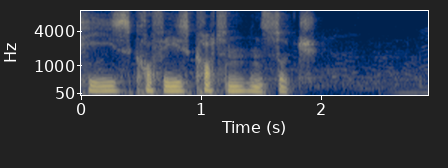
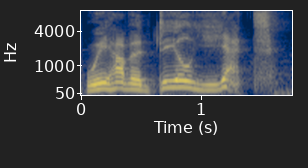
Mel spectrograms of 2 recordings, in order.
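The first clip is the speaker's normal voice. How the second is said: loud, slow, high exclamation; old Spaniard booming his agreement; exclaimed; 7 semitones higher, 9 dB louder, slower than usual. Acted. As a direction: seal the deal with a shout. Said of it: "exclaimed the old Spaniard".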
